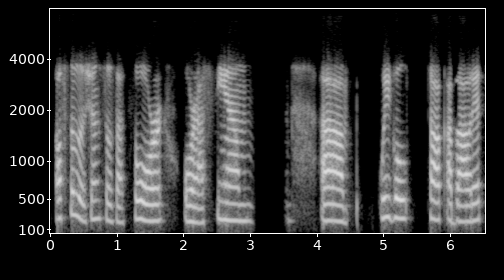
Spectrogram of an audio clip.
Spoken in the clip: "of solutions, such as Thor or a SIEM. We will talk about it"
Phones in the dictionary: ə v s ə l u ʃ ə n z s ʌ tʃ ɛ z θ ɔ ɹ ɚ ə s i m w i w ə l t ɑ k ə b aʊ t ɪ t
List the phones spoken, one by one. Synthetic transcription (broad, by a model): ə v s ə l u ʃ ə n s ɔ ʊ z θ ɔ ɹ ɚ ə s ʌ m w i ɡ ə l t ɑ k ə b aʊ t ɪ t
